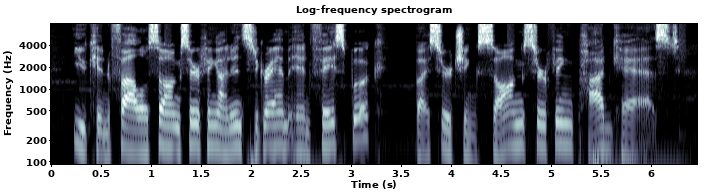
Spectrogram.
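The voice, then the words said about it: Smooth jazz radio DJ voice. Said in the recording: “I'm slipping into like a smooth jazz radio voice or something”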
